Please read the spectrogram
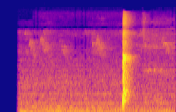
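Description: Steady room noise of a recording picked up at a cut, with one sharp click about one and a half seconds in.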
